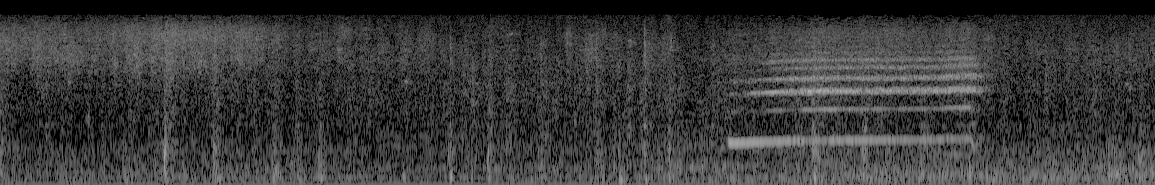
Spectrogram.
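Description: A train running along the track with scattered clicks of the wheels, and a train whistle blowing once for about two seconds in the second half.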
